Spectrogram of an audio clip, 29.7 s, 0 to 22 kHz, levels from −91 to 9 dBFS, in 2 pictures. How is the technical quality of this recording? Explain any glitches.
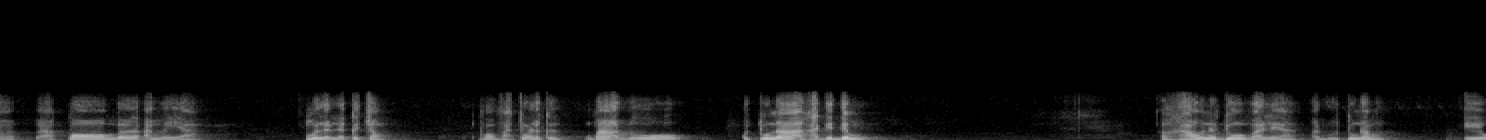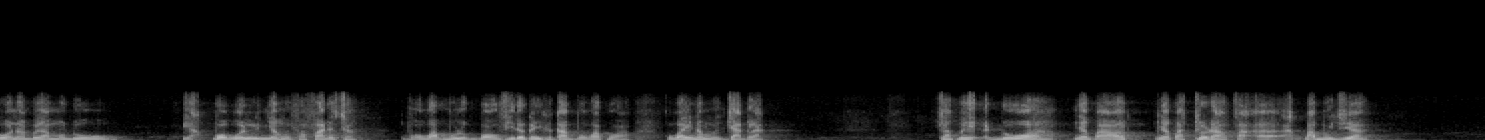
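No glitches are audible: the speech carries the band limit and light coding character of an AMR wideband (HD Voice) codec at a setting that points to 12.65 kbit/s, with nothing above 7.4 kHz.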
